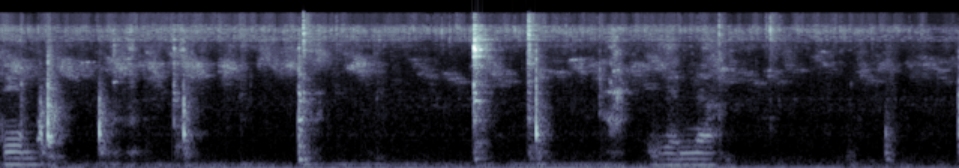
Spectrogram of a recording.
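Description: A wooden spatula scrapes and clatters against a frying pan.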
